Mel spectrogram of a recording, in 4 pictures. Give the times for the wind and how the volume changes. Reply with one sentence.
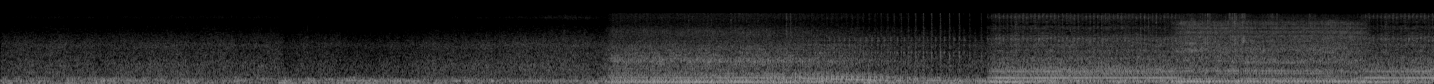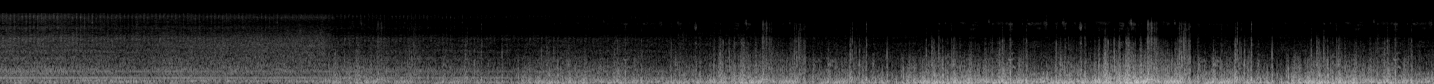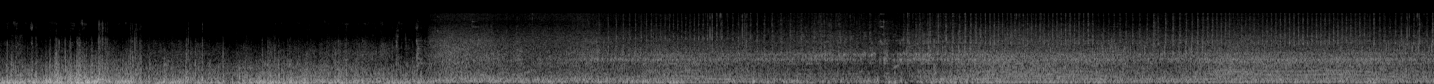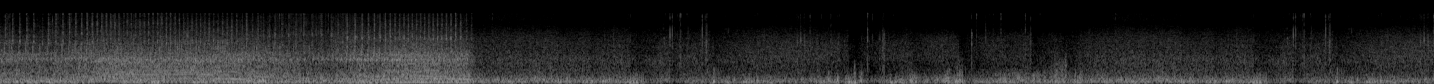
You can hear the wind from 0.0 to 57.3 s, getting louder then quieter.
